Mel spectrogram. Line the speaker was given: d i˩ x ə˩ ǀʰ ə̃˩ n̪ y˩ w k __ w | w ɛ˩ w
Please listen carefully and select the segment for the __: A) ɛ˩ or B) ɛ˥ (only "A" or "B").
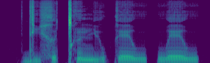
A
